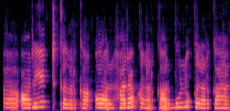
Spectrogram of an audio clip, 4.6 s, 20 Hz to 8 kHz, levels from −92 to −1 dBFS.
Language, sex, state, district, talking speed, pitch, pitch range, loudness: Hindi, female, Bihar, Gopalganj, 155 wpm, 295 Hz, 275-315 Hz, -21 LUFS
